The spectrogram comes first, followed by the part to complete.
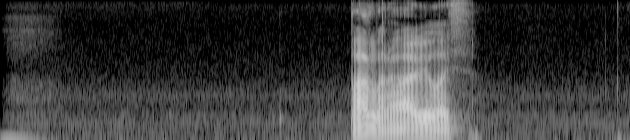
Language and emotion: Russian, positive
